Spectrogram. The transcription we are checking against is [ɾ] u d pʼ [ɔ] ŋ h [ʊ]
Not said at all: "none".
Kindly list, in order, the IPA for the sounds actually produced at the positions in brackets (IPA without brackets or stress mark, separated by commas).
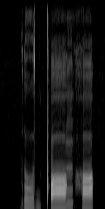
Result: ɾ, ɔː, ɔ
